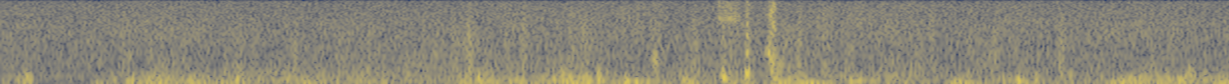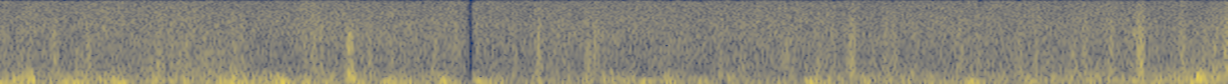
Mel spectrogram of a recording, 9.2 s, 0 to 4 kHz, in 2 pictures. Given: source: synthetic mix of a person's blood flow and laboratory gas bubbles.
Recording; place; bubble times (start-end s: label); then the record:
Doppler ultrasound of blood flow; subclavian vein
2.43-2.48 s: bubbles
2.67-2.98 s: bubbles
From the record:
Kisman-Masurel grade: 212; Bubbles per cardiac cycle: several, 3 to 8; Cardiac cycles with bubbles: 1 to 10%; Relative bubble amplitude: moderate (0.250 to 0.450); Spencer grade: 1 (occasional bubble signal discernible with the cardiac motion signal, with majority of cardiac periods free of bubbles); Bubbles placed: anywhere in the cardiac cycle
